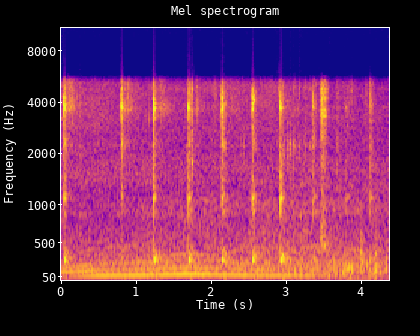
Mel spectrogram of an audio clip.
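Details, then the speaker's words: 2001 Lexus IS300: sharp regular clicks about twice a second over a low driving hum from the left rear, mostly on right turns; cause undiagnosed. "noise is. It's the left rear from a 2001 Lexus IS300. Why is it making that sound?"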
